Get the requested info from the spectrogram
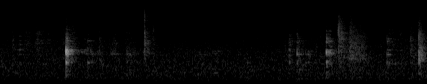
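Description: A plastic acrylic paint bottle being handled: one sharp click a little over half a second in, a fainter click about a second later, and a few soft clicks and rustles near the end.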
